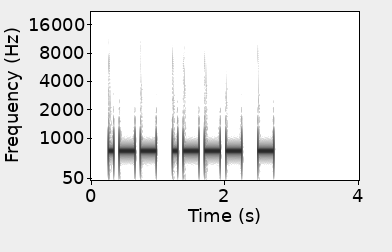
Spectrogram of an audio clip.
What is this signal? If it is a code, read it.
Morse code, heard as a keyed tone, about 15 wpm, 700 Hz. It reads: WJT
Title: USA Call Sign Postfixes - 3 Letters 15wpm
